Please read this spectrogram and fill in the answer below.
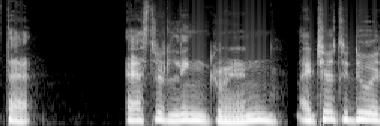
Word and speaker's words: Lindgren: Lindgren, is that how you pronounce it? Hold on. Astrid Lindgren. There, it's that. Astrid Lindgren.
